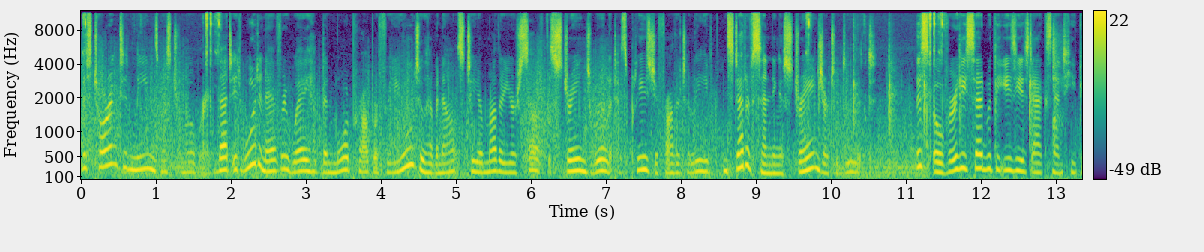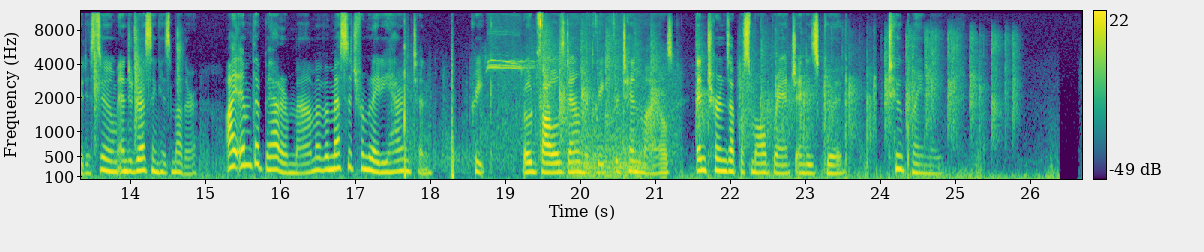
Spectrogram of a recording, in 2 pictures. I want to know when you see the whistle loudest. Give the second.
18 s.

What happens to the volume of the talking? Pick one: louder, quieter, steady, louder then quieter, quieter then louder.
steady.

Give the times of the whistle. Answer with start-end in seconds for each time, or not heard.
17.6-19.4.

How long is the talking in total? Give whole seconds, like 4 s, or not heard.
25 s.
